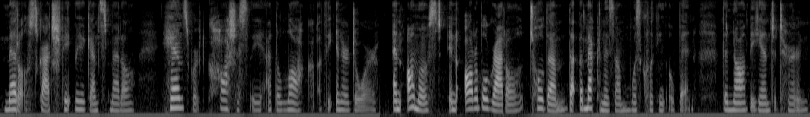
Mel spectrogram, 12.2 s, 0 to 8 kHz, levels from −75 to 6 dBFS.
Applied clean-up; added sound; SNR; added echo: none; none; none; none.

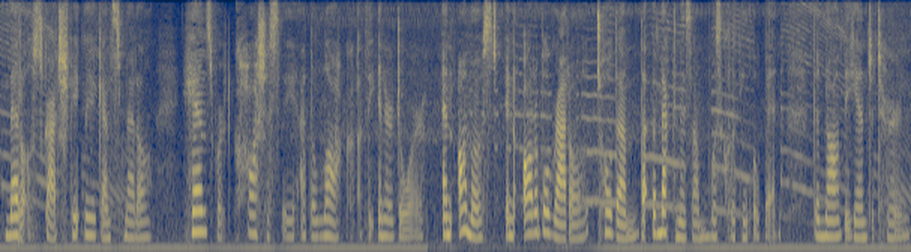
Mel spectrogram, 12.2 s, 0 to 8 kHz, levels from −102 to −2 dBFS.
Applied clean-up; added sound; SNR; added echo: none; Bicycle; 17 dB; none.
